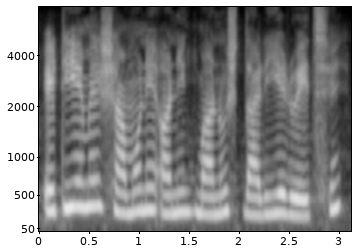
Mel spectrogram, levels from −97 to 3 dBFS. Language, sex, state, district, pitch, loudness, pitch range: Bengali, female, West Bengal, Cooch Behar, 270 Hz, -16 LUFS, 245-305 Hz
